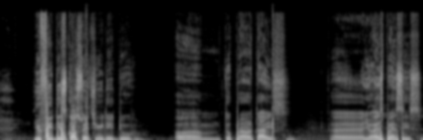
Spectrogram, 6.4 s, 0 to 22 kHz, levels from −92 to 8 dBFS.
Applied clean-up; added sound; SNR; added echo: neural mask model Resemble Enhance denoiser.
